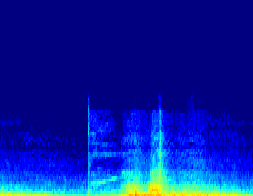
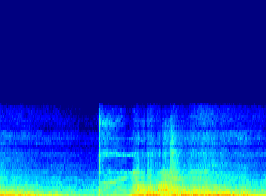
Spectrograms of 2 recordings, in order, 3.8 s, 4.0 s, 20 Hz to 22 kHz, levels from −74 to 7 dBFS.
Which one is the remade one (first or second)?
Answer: second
